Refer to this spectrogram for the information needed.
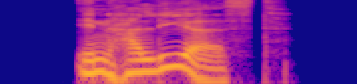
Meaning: second-person singular present of inhalieren
- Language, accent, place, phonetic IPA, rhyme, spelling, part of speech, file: German, Germany, Berlin, [ɪnhaˈliːɐ̯st], -iːɐ̯st, inhalierst, verb, De-inhalierst.ogg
